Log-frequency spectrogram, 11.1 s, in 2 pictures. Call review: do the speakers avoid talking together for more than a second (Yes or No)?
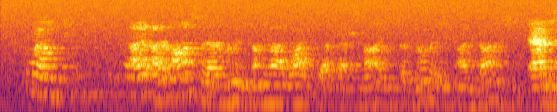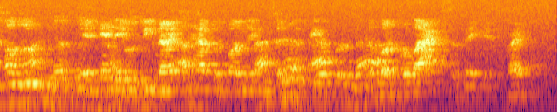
No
